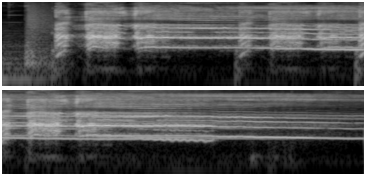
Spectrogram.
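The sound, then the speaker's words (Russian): A rooster crows loudly, one long drawn-out call holding for several seconds before trailing off, with a few sharp knocks at the start and during the crow. “Хватил солдат его за бороду и до тех пор угощал тесаком, пока петухи не запели.”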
